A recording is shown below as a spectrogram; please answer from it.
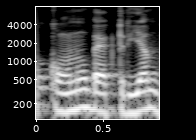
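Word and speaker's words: Corynebacterium: तो कोनोबैक्टीरियम डिप्थीरियाई क्या चीज़, CORYNE, RY जो यहाँ पे है साइलेंट है, यहाँ पे कोनोबैक्टीरियम डिप्थीरिया लिखता है।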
